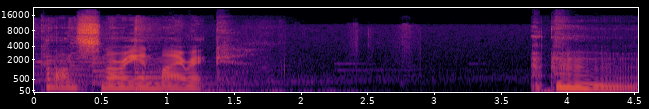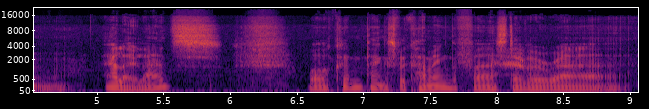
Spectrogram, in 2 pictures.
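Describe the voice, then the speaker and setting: A man's voice: mid-range voice, animated, slow pace, vocal fry, pauses often, a little mellow. A British man giving casual, chatty gameplay commentary, playfully talking to the characters as he goes. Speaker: gaming video host. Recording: music under the voice.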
